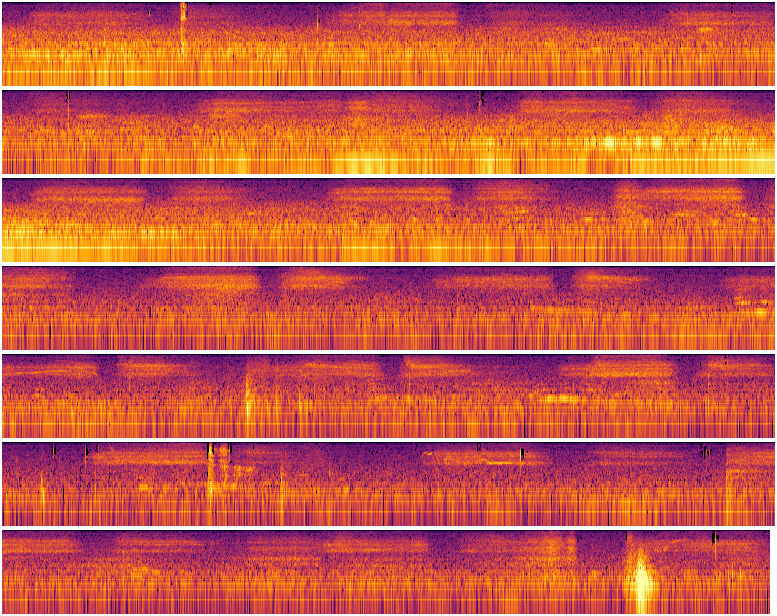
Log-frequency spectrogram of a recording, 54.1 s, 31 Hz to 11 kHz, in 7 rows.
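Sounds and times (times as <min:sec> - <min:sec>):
wheezy snoring breaths: 0:00.0 - 0:41.6, 0:42.8 - 0:54.0
person snoring: 0:12.9 - 0:17.9.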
